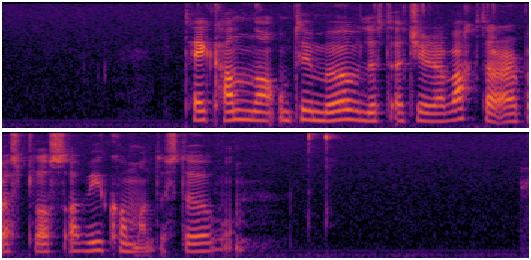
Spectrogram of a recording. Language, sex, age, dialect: Faroese, female, 15-35, Suðurstreymoy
